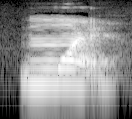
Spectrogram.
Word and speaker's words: mouais: And the other one is mouais, mouais, mouais. So we make a really long M in front of it.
